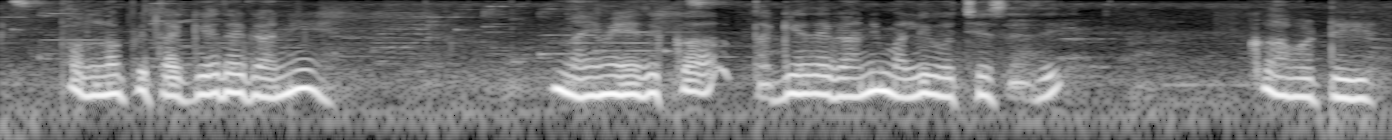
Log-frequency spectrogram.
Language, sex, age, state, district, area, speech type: Telugu, female, 30-45, Andhra Pradesh, Nellore, rural, spontaneous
